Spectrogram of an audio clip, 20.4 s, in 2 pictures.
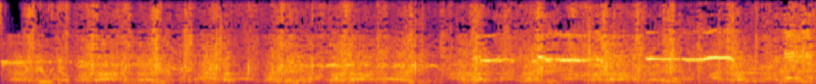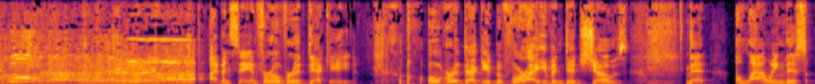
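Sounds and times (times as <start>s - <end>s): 
sharp high whistles: 0.0s - 1.1s, 5.3s - 9.3s, 11.6s - 12.6s
large crowd cheering and shouting: 0.0s - 12.8s
speech: 0.5s - 2.9s, 13.0s - 15.0s, 15.6s - 20.3s.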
